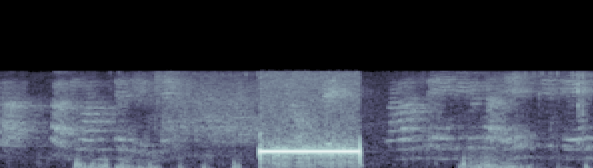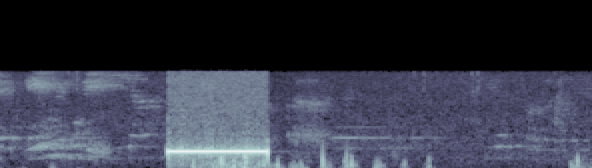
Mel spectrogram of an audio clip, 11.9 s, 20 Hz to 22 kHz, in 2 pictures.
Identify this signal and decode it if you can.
Ringback tone (Europe, 425 Hz), with speech.
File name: out- -2014- - - .72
